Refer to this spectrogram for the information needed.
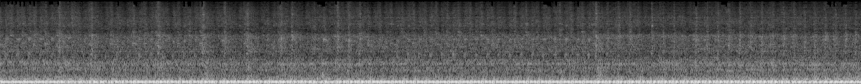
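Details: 1986 Camaro Z28 350 small-block V8, carbureted, new fuel line, running off tank, oil pressure and charging OK: deep, steady V8 burble at idle, even beat, no misses, knocks or ticks; idling cleanly.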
